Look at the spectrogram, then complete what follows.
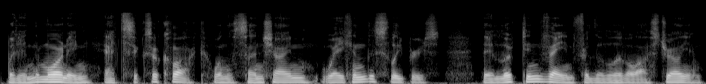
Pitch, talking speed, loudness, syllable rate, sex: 95 Hz, 180 wpm, -19 LUFS, 5.1 syllables/s, male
